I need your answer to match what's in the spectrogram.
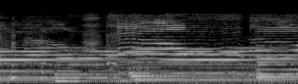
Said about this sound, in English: I mean, the cat organ's clearly the superior instrument.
